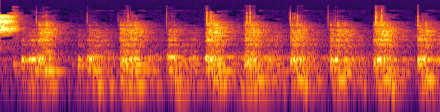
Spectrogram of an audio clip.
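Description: Electric guitar chords strummed with palm muting, the palm resting lightly on the strings so each stroke is short and choked. The strokes come in a steady, even rhythm of about five a second.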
